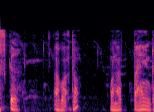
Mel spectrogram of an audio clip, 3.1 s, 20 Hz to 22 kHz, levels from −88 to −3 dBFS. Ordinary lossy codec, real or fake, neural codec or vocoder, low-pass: none; real; none; 7.2 kHz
